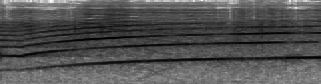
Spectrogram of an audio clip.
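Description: Ambulance siren wailing, one tone rising smoothly in pitch and levelling off.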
